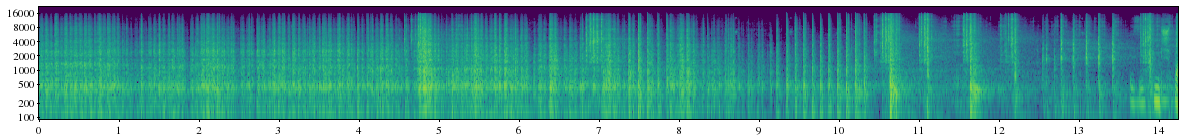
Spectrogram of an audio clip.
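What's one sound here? A mechanical instrument clicks and rattles.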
